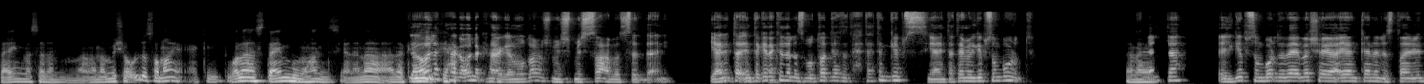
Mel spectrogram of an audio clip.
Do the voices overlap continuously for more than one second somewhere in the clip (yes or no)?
no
